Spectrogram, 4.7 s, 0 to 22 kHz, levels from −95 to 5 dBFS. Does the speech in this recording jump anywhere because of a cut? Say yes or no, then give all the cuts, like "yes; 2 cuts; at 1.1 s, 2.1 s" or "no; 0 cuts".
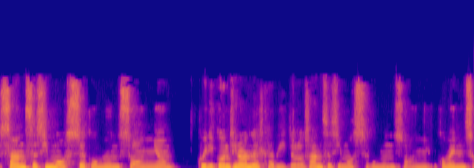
no; 0 cuts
